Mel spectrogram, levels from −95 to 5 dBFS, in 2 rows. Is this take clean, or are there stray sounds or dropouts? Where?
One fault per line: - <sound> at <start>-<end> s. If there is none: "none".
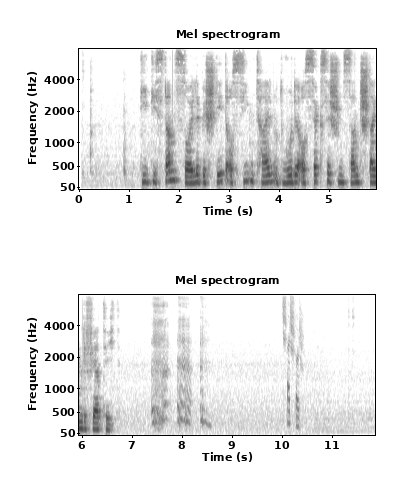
- laugh at 7.4-8.6 s
- chirp at 10.0-10.5 s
